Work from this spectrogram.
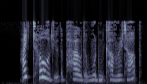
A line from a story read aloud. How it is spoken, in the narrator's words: she said to Bradshaw in a scolding tone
